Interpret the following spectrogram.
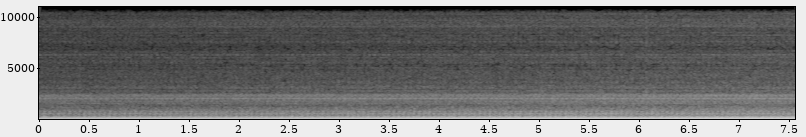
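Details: Kubota BX1850 diesel tractor, after new ignition switch and battery: steady, even chug about three beats a second, no misses or knocks; healthy idle, run to charge the battery.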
